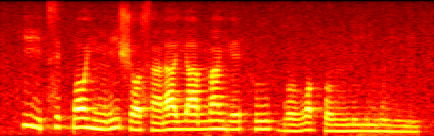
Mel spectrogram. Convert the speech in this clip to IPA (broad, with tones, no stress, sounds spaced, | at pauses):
i˦˨ t͡s ɪ˦ ɡ͡b ɔ˦ j ĩ˨ ɾ i˦ ʃ ɔ˨ s ã˨ ɾ a˦ j a˦ m ã˦ j e˦ h uː˦ ɡ͡b o˨ β ɔ˦ k͡p o˨ ŋ n iː˨ m w iː˨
